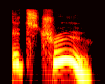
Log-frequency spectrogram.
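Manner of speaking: a high, loud shout from a woman in the crowd. A narrator's reading. A shopkeeper in the crowd backing Hamish, a high loud shout. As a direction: call it out loud and high over everyone. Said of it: "shouted Missus Wellington from the crowd".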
